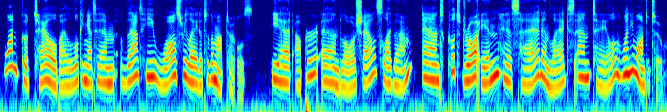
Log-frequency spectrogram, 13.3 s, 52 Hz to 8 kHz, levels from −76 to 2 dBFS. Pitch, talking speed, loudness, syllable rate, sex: 220 Hz, 165 wpm, -17 LUFS, 3.7 syllables/s, female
